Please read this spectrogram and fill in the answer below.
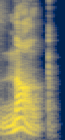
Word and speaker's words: knock: English has many words with silent letters like the K in knock or the B in thumb.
